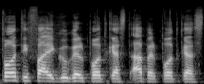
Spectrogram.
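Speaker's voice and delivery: put-on Israeli accent.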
